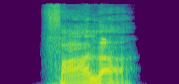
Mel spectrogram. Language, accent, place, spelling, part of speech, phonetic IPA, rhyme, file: German, Germany, Berlin, fahler, adjective, [ˈfaːlɐ], -aːlɐ, De-fahler.ogg
- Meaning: 1. comparative degree of fahl 2. inflection of fahl: strong/mixed nominative masculine singular 3. inflection of fahl: strong genitive/dative feminine singular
